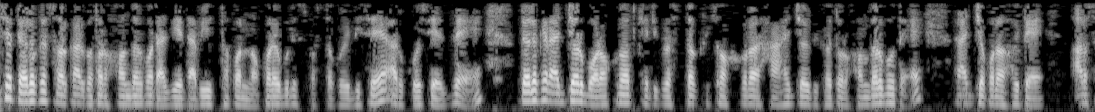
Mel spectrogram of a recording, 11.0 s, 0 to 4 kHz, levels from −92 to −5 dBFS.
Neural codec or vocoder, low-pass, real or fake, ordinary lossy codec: none; 3.6 kHz; real; none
